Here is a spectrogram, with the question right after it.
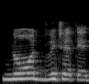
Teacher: when na and udvijate combine, the u sound vanishes. So it becomes no dvijate. The U turns into an O.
